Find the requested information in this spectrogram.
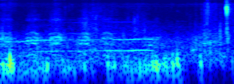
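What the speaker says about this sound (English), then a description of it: "over there's the chicken house, chicken pen" Chickens in a garden chicken pen clucking and calling at a moderate distance, short fowl calls scattered over low outdoor background noise.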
